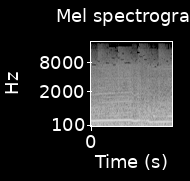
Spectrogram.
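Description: A BMW M3 engine in The Grand Tour Game drones at a steady, loud pitch, holding level, then dipping briefly near the end as if shifting gear or lifting, with no talking over it.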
